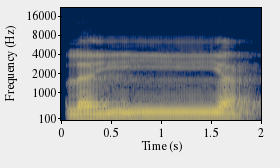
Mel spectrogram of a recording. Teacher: nun sukun bertemu dengan huruf ya. Hukum bacaan idgham bi gunnah, dimasukkan dan didengungkan selama dua ketukan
